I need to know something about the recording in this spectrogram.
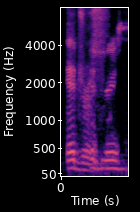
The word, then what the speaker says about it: Idris: to sports here but technically he said his name wrong it's Idris oh oh [ __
